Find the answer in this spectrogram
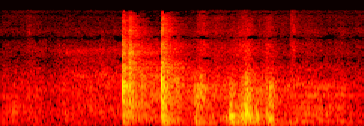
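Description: Hands rummaging among objects in a cardboard box. About a second in there is a sharp knock, then a run of smaller knocks and rustles as items are shifted and an alarm clock is lifted out.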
